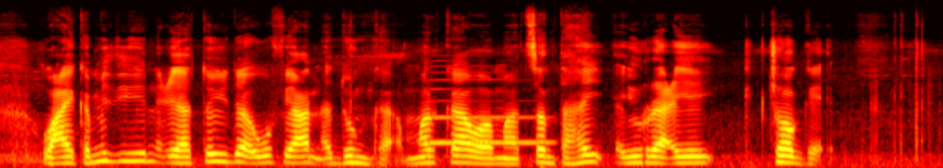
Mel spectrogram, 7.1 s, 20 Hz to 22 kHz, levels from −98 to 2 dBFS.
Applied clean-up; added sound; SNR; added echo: none; Wind instrument, woodwind instrument; 10 dB; none.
